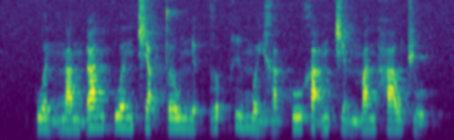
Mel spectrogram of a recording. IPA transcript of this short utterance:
k w ə˧˩ n ŋ a˨˩ ŋ ɗ a˧ n k w ə˧ n t͡ɕ a̰˧˨ w t̪ ə˧ w ɲ ɛ˨˩ k̚ ɣ ə˦˥ p̚ x i˧ m ə˨˩ j ɣ a˨˩ k̚ x u˨˦ x a̰˧˥ ŋ t͡ɕ ə˨˩ n m a˨˦ n h a˨˦ w t͡ɕ u˨˩ k̚

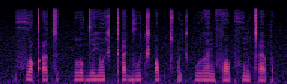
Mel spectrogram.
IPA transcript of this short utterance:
f u qʼ e t͡s | l o d̪ e j õ ʃ kʼ æ ɡ u t͡ʃʼ ɒ p t͡sʼ õ t͡ʃ p u l æ̃ ɡ f ɒ p f ũ ɡ tʼ æ p

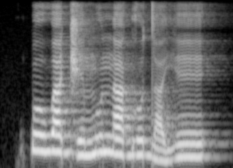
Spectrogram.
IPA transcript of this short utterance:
k͡p o˦ w a˦ d͡ʒ e˧ m u˦ n a˧ ɡ o˧ d a˨ j e˧

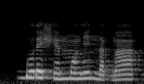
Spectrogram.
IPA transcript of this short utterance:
ɡ͡b o˦ ɾ ɛ˦˨ ʃ ɛ̃˨˦ m ɔ̃˦ l i˦˨ n a˨ ɡ͡b ã˧

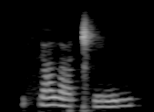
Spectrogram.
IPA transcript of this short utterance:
f ɨ˦˥ ðˤ ɨ˩ ǁʰ e˩ ŋ ɨ˦˥

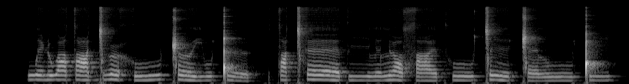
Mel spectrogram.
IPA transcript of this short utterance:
w ɪ ɳ uː tˤ ɪː ɡ͡ǀ ə˞ h uː ǁ ə˞ j u ǃ ʏː | tˤ ʏ ǀʰ ɛː t̪ iː l ɪ l ʏː sˤ ɛː t̪ʰ uː ǀ ɪː ǁ ɛ l uː ǃ i

